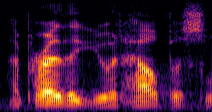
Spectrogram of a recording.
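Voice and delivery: ordinary talk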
